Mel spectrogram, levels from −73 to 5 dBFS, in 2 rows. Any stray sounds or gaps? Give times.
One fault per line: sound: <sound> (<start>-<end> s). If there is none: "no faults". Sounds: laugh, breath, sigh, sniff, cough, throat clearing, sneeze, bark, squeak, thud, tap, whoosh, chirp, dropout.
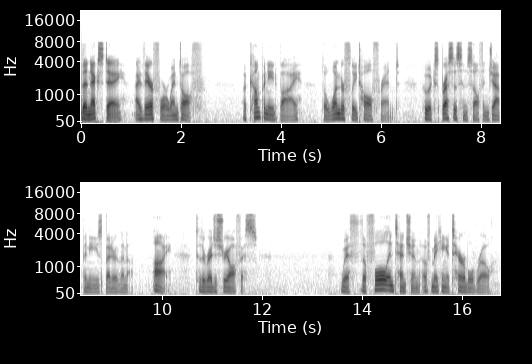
no faults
